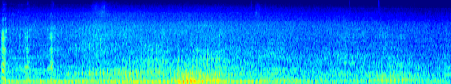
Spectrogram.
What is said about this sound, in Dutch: Alright, we gaan door. We hadden even een kleine helikopteronderbreking.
